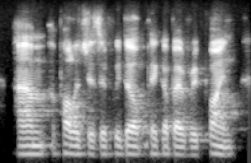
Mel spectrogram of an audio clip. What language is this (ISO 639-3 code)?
eng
